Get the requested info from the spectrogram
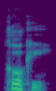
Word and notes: corky: Australian English

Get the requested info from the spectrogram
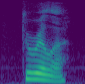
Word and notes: gorilla: American English

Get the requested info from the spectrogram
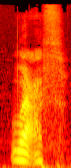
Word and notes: lath: American English

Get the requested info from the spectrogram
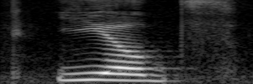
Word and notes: yields: American English

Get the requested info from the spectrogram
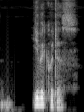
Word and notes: ubiquitous: Australian English

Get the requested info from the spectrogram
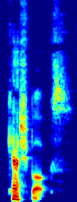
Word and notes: cashbox: Australian English

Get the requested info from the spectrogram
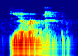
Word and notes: lyric: British English

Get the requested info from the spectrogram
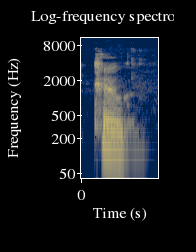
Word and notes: coo: British English

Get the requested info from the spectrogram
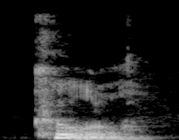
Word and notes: cool: British English

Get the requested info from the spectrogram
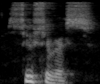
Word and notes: susurrus: British English

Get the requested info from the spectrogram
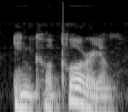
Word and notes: incorporeal: British English

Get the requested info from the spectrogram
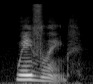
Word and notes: wavelength: American English

